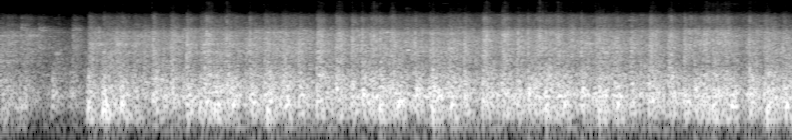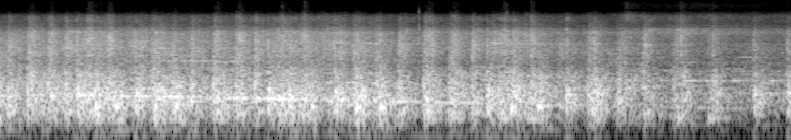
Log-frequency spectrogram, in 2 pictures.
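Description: Electric train cars rolling past close by, wheels clattering over rail joints, starting abruptly about a second in and easing off near the end.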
